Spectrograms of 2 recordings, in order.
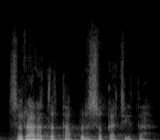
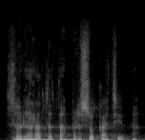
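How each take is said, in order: Both takes have the same delivery.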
